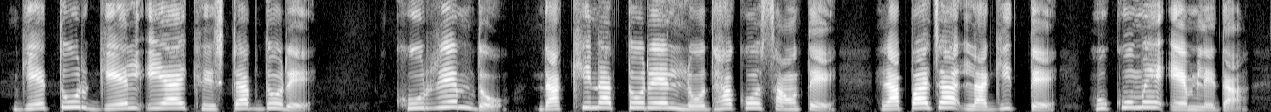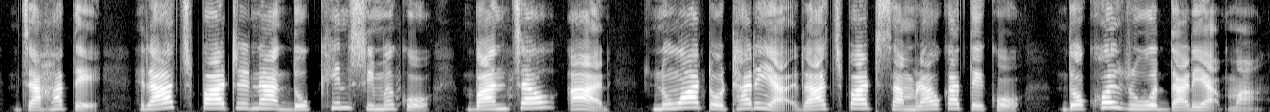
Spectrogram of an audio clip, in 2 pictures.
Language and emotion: Santali, neutral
